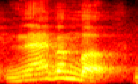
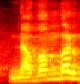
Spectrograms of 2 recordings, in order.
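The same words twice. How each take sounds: First: नवंबर said "neh-VUM-buh", no final R; correct English. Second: नवंबर said "nuh-vum-bur", R sounded; wrong for English. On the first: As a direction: model नवंबर as English November with the R dropped. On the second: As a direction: say नवंबर the Hindi way, short "uh" vowels and final R. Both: Shown as a demonstration. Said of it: "नवंबर नहीं".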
